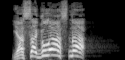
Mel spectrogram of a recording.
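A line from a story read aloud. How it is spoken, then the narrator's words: Desperate shout. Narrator (Russian): отчаянно закричала Зарина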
